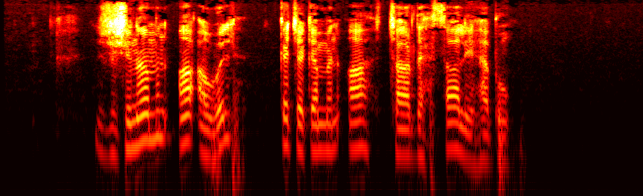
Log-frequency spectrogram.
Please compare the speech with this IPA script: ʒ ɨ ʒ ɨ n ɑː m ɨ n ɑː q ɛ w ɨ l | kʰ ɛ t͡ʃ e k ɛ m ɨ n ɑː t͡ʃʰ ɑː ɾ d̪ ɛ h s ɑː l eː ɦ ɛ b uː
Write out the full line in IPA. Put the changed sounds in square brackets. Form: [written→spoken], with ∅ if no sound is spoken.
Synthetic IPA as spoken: ʒ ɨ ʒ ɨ n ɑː m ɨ n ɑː [q→ʔ] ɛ w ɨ l | [kʰ→k] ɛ t͡ʃ [e→ɛ] k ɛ m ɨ n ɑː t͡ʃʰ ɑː ɾ d̪ ɛ h s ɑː l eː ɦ ɛ b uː

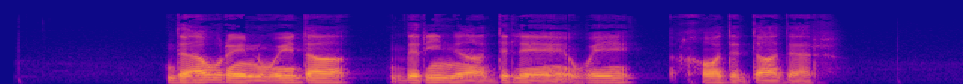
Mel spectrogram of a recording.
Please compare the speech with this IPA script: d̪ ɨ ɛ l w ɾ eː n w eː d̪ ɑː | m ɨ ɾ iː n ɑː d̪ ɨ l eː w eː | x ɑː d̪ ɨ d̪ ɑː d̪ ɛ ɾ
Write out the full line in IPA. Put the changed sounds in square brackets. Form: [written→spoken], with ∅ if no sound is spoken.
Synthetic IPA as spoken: d̪ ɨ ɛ [l→∅] w ɾ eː n w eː d̪ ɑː | [m→b] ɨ ɾ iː n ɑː d̪ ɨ l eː w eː | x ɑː d̪ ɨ d̪ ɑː d̪ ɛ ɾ

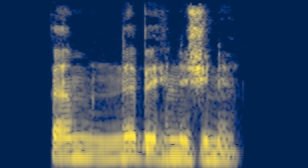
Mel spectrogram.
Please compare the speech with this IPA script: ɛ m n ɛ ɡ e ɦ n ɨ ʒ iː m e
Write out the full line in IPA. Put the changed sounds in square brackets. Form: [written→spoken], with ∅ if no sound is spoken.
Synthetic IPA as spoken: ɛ m n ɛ [ɡ→b] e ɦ n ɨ ʒ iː [m→n] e

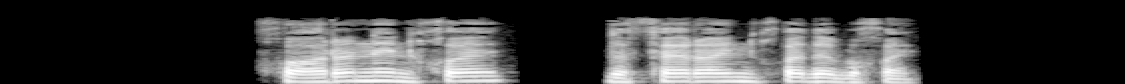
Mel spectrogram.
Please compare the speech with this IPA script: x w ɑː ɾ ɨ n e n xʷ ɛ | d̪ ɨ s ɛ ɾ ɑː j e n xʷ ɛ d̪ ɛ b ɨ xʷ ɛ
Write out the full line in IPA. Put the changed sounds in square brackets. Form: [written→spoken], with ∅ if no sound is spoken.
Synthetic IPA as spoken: x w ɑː ɾ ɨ n e n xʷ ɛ | d̪ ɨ [s→f] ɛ ɾ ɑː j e n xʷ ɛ d̪ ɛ b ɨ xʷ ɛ

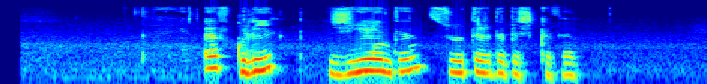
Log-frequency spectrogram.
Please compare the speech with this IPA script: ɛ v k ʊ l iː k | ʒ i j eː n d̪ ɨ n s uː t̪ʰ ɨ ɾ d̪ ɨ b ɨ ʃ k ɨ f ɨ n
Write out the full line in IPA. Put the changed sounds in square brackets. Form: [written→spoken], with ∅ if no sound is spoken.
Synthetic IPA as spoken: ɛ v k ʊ l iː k | ʒ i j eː n d̪ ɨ n s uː [t̪ʰ→t̪] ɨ ɾ d̪ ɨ b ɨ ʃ k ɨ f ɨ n

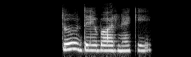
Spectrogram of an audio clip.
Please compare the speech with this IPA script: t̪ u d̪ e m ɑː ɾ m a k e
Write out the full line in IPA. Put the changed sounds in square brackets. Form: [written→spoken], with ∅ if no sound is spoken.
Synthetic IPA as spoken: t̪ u d̪ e [m→b] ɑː ɾ [m→n] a k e

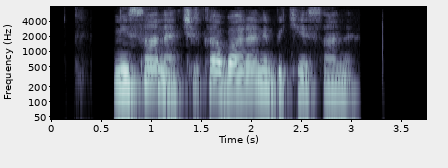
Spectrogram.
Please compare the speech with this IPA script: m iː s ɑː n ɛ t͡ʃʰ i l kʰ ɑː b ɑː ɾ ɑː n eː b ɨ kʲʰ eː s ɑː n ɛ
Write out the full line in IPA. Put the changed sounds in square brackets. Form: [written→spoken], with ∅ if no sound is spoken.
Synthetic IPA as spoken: [m→n] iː s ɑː n ɛ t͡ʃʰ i l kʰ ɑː b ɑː ɾ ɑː n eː b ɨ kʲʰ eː s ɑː n ɛ

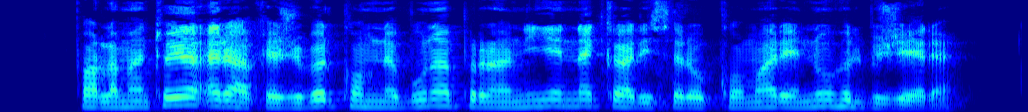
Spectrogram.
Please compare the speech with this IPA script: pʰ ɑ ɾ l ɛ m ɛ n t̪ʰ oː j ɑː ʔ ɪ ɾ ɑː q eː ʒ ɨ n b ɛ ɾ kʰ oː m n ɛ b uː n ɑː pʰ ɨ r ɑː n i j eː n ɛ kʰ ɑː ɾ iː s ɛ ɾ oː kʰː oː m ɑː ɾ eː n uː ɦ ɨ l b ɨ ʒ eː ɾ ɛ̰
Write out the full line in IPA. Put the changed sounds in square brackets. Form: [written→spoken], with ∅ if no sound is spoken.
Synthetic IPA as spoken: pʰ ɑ ɾ l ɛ m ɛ n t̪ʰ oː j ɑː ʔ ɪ ɾ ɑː q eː ʒ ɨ [n→∅] b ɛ ɾ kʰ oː m n ɛ b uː n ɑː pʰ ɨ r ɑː n i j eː n ɛ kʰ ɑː ɾ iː s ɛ ɾ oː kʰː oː m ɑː ɾ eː n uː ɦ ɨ l b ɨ ʒ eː ɾ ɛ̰

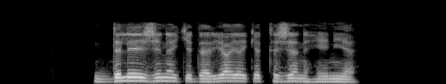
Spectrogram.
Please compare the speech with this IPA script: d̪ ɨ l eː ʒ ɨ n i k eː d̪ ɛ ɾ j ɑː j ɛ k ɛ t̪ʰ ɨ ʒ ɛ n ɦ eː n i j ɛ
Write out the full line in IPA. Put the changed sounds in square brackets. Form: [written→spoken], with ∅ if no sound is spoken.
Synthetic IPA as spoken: d̪ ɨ l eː ʒ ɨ n [i→ɛ] k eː d̪ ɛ ɾ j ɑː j ɛ k ɛ t̪ʰ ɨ ʒ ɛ n ɦ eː n i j ɛ

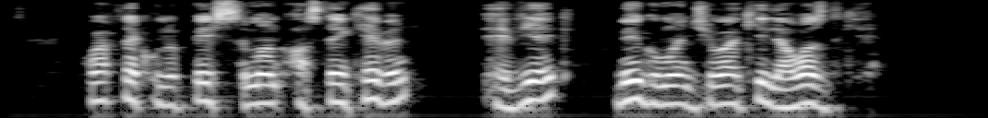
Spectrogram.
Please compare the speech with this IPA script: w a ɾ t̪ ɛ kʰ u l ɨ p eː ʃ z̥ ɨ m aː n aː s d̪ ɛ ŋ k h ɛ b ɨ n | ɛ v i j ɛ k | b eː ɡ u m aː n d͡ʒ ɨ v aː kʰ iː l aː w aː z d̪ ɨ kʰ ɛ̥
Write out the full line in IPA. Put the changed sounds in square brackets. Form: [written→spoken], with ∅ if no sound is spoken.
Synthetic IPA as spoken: w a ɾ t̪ ɛ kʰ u l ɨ p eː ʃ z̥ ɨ m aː n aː s [d̪→t̪] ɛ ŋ k h ɛ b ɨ n | ɛ v i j ɛ k | b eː ɡ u m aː n d͡ʒ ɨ v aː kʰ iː l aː w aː z d̪ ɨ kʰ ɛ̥

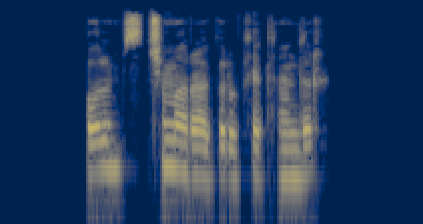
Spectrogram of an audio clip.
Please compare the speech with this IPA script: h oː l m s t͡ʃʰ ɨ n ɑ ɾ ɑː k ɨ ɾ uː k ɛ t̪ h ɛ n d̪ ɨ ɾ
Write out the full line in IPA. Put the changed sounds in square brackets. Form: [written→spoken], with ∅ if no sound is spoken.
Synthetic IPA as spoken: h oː l m s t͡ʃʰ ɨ [n→m] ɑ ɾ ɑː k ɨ ɾ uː [k→kʰ] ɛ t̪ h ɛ n d̪ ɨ ɾ

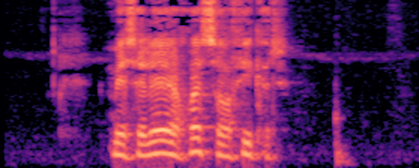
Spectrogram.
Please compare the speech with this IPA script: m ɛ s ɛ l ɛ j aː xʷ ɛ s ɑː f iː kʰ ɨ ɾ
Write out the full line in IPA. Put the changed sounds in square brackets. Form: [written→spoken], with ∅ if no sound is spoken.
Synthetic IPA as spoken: m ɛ s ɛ l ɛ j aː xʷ ɛ s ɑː f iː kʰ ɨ ɾ

